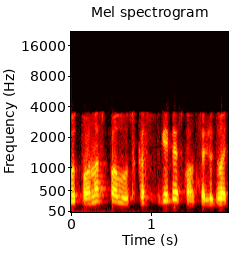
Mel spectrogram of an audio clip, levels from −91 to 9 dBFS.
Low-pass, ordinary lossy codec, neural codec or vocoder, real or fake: 7.2 kHz; AAC, 48 kbps; none; real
